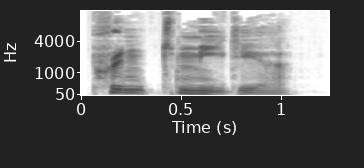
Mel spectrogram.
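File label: "print media", British English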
